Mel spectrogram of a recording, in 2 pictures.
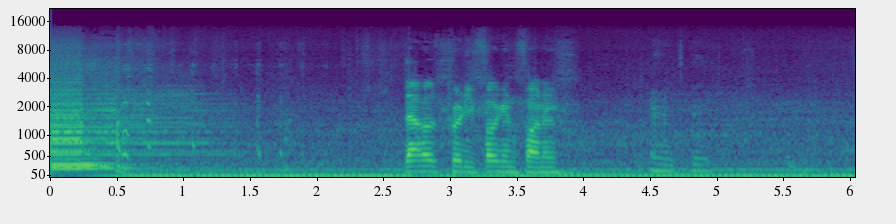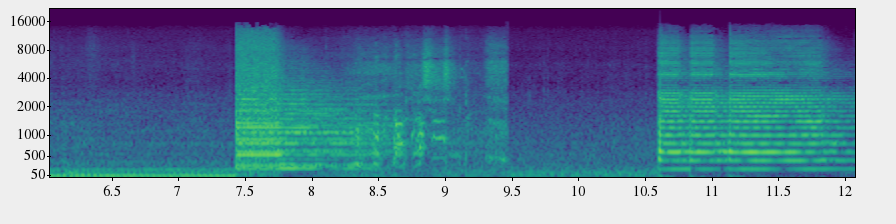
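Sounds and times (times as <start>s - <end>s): air train horn chord blasts: 0.0s - 1.2s, 7.4s - 8.4s
vehicle low rumble: 0.0s - 12.0s.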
